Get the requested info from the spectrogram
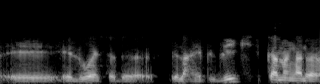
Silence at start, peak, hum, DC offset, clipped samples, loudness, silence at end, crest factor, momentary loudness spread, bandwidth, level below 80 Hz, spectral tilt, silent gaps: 0 s; -4 dBFS; none; under 0.1%; under 0.1%; -25 LUFS; 0 s; 20 dB; 9 LU; 4 kHz; -62 dBFS; -9.5 dB/octave; none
